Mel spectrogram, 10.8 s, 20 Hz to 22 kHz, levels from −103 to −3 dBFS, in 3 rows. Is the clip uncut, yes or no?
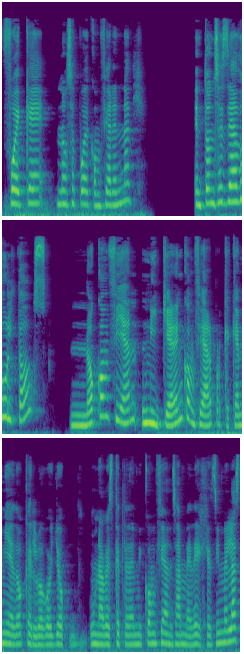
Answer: yes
